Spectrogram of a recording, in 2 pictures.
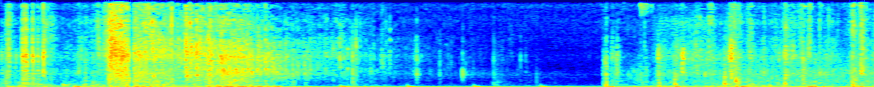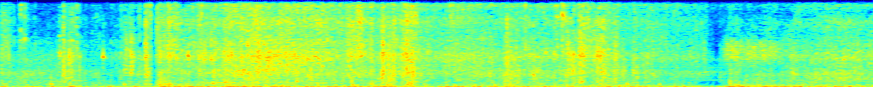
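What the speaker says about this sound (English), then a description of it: "the booby trap on the bomb downstairs is gonna get set off" A bomb goes off in Horizon Zero Dawn: heavy booming rumbles roll on throughout, loud and close, with a low throbbing hum and scattered crackling debris over them.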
